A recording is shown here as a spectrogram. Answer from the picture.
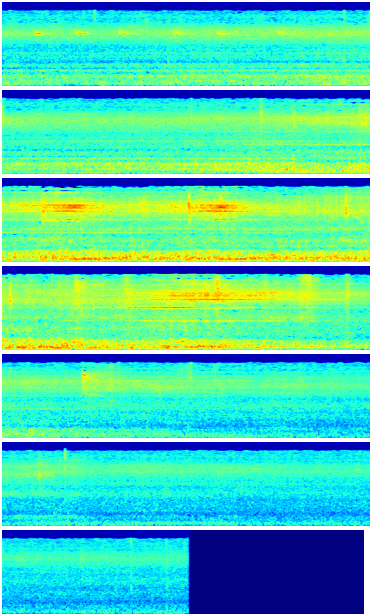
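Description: A Siemens Avenio low-floor tram running along curved track, its rumble growing louder as it approaches and passes close by, with high wheel squeal on the curve at its loudest. The sound then fades away after the tram has passed.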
